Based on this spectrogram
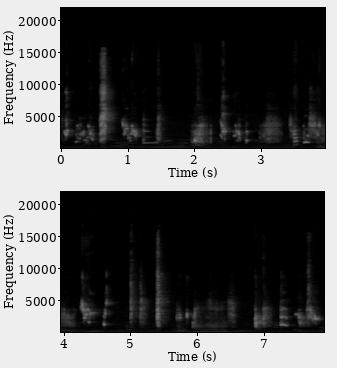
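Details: Talking pet budgerigar repeating words: steady stream of scratchy chirps, clicks and harsh syllables in short bursts roughly every half second, continuing throughout.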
